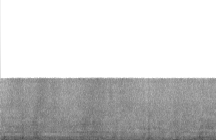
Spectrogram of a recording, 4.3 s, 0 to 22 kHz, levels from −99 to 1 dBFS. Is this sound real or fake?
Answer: fake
